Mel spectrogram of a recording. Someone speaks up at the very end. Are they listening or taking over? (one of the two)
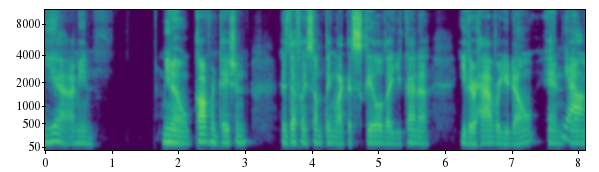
listening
